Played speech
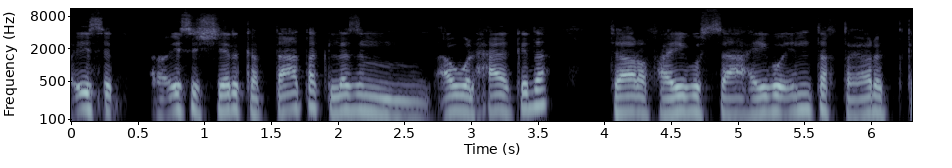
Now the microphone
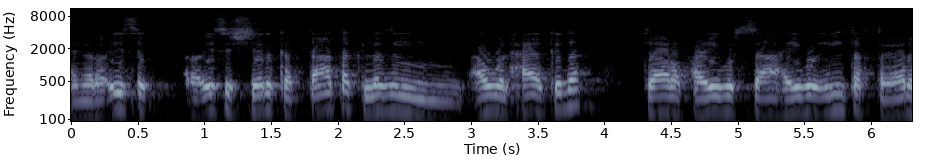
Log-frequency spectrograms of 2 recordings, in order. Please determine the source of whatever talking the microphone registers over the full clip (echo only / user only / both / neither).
echo only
